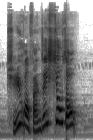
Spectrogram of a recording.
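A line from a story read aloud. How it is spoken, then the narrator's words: Furious shout. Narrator (Chinese): 杨凤是非常愤怒，大喊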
